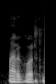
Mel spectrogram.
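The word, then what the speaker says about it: Marquard: się wymawia? Margard? – Margard. Media. I on powiedział coś takiego, że poziom cenowy utrzymywany na konkurencyjnym rynku polskich magazynów jest zdecydowanie zbyt niski.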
